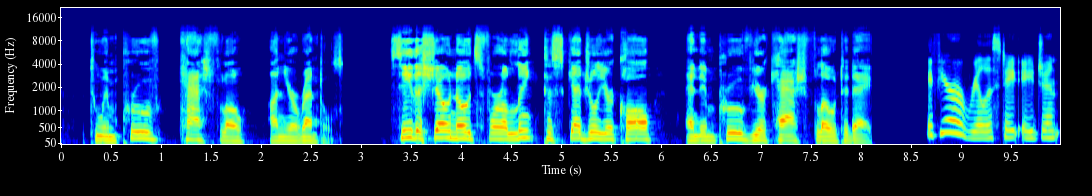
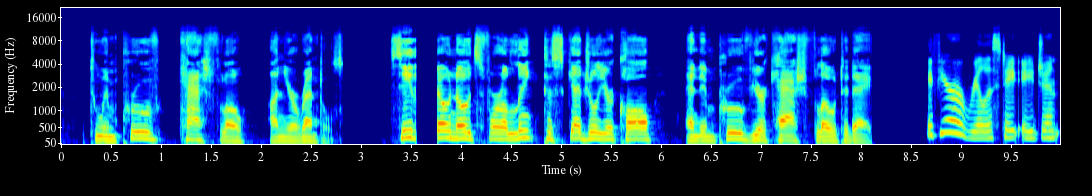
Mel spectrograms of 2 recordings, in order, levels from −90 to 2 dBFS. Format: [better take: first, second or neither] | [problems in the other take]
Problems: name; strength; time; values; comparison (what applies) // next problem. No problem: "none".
first | audio cutting out; at 3.5 s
